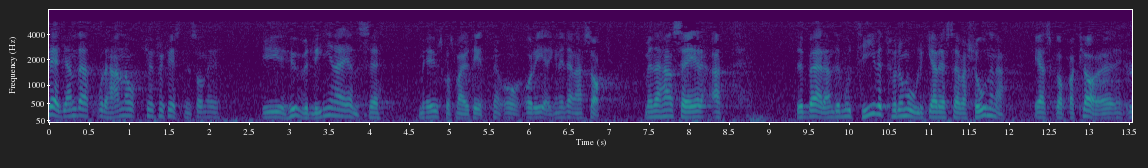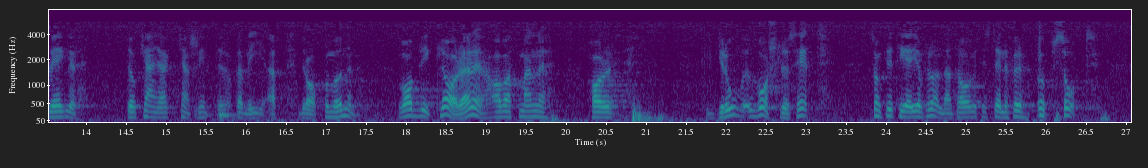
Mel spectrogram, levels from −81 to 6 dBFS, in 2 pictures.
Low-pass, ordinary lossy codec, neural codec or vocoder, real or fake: 7.2 kHz; MP3, 24 kbps; none; real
